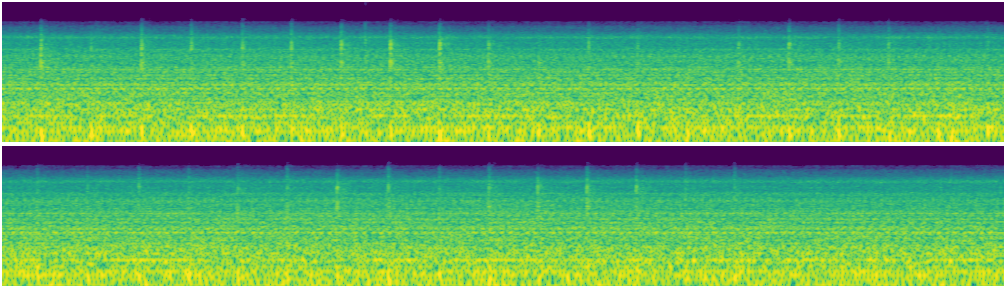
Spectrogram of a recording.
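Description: SANY tracked excavator's diesel engine running steadily, with light clicks about once a second over the engine noise.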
